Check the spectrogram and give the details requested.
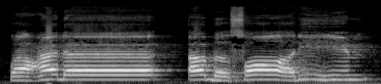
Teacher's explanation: وعلى أبصارهم با پر قلقلہ ہوگا اور صاد کو ہم پر پڑھیں گے. صاد پر زبر ہے اس کے بعد الف ہے اس لیے صاد کو ایک الف کی مقدار لمبا کر کے پڑھیں گے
